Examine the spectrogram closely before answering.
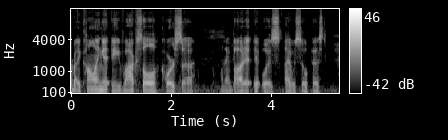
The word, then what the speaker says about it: Corsa: And you pronounce it Vauxhall Corsica? Corsa. Corsa?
